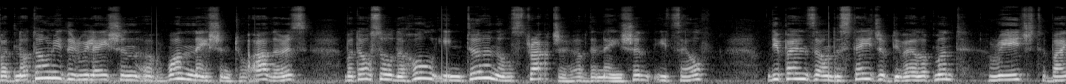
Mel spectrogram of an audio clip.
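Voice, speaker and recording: A woman with a non-native accent, her pitch medium and her intonation lively, at a moderate pace over noticeable background noise. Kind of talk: philosophy text reading.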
